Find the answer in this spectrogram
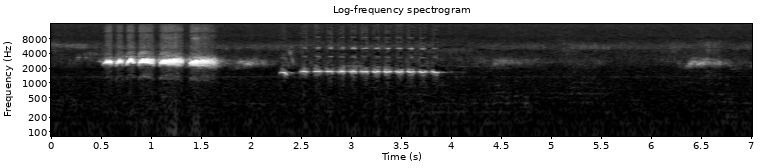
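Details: Rufous-fronted babbler: first a grating churring call of four harsh bursts, then a fast hooting whistle of about a dozen even notes on one pitch; recorded in a Thai national park (Khao Yai, Doi Intanon, Doi Suthep-Pui or Chae Son).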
